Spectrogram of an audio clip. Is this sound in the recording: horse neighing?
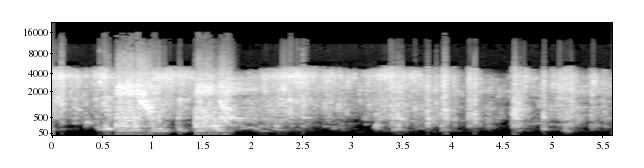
no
